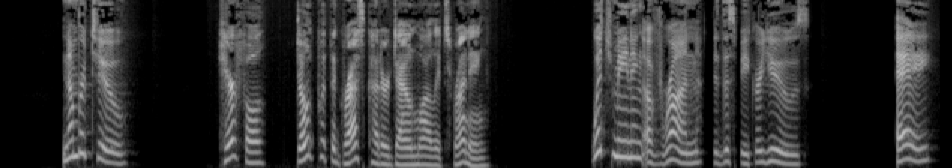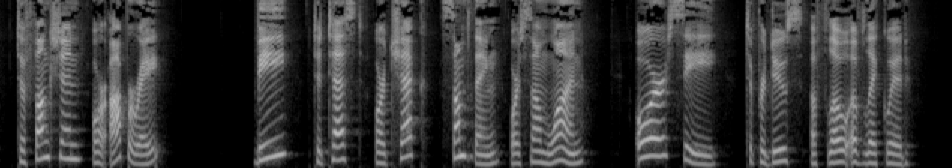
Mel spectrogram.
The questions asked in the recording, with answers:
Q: Which meaning of run did the speaker use?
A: The answer is A, to function or operate.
